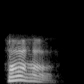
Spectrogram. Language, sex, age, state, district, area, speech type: Bengali, male, 60+, West Bengal, North 24 Parganas, urban, conversation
